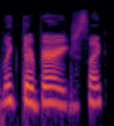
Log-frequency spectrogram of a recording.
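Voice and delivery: ordinary delivery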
